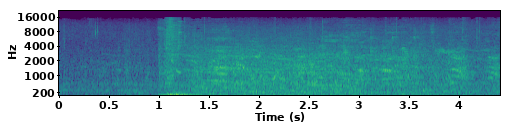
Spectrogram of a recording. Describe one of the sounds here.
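A loud magical blast booms, followed by a shimmering, crackling rush.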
